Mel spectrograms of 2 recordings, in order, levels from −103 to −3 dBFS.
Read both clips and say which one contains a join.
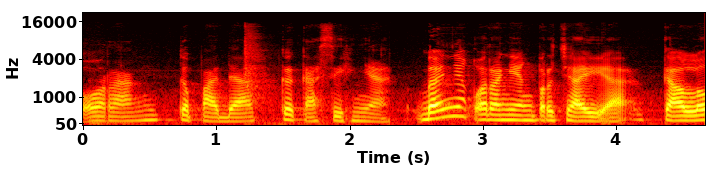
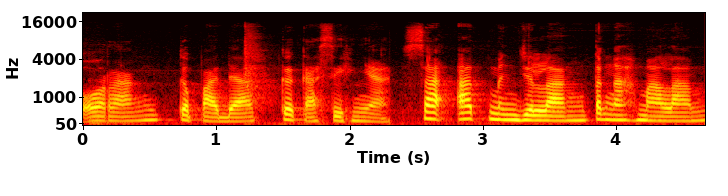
first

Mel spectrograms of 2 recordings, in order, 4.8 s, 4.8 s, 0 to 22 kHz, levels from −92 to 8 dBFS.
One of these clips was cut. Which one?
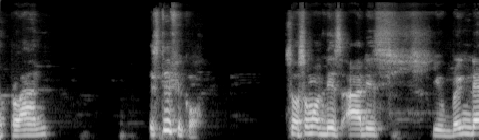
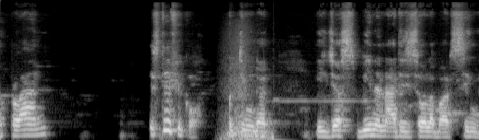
second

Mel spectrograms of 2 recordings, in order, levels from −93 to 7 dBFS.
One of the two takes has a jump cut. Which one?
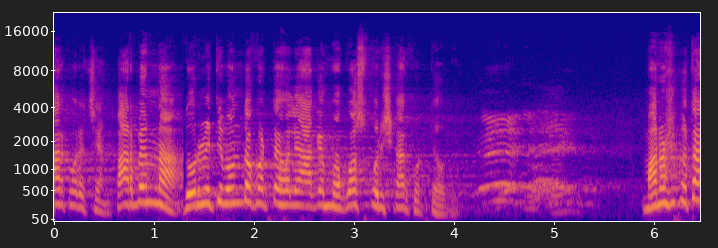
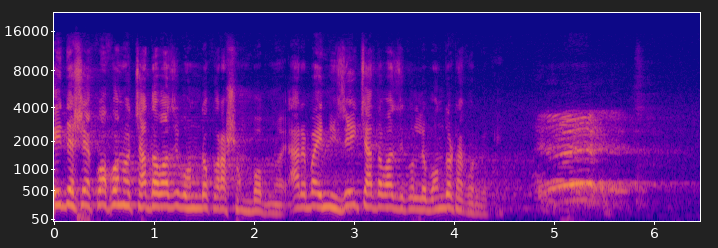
first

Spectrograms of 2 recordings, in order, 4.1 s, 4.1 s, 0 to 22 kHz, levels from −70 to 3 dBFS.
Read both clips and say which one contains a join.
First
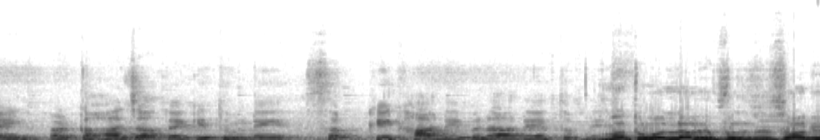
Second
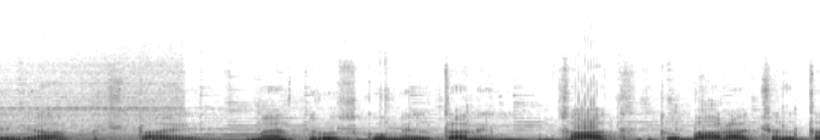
second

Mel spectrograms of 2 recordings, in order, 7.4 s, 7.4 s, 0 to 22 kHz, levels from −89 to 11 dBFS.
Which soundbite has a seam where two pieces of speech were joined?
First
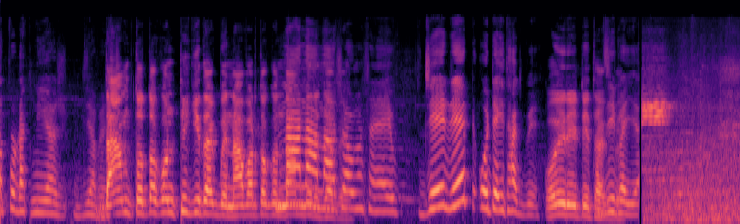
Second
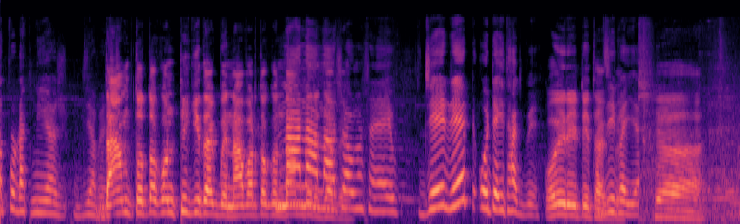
second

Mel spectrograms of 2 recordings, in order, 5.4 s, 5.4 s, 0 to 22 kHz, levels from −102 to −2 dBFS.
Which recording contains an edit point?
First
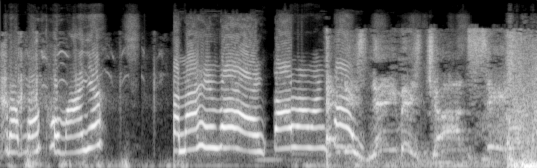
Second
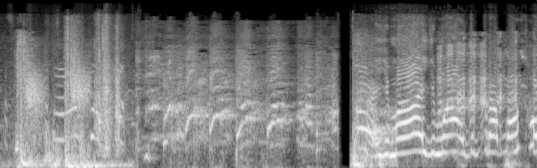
first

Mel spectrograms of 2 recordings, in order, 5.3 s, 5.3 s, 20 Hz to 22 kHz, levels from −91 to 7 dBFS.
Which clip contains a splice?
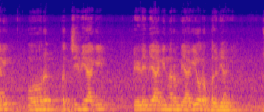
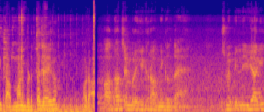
second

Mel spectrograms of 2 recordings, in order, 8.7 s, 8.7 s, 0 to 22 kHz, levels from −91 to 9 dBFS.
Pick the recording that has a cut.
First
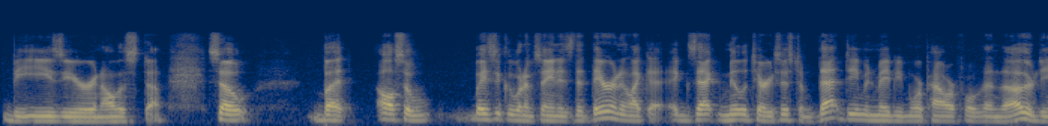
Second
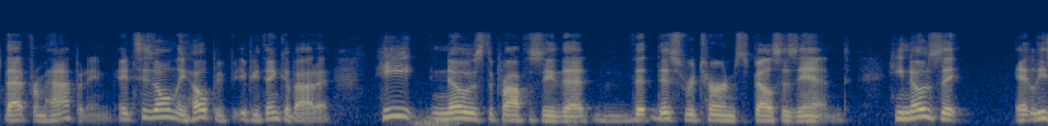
first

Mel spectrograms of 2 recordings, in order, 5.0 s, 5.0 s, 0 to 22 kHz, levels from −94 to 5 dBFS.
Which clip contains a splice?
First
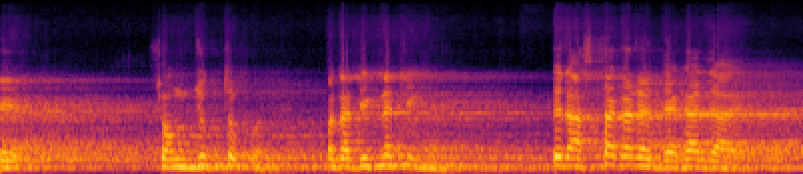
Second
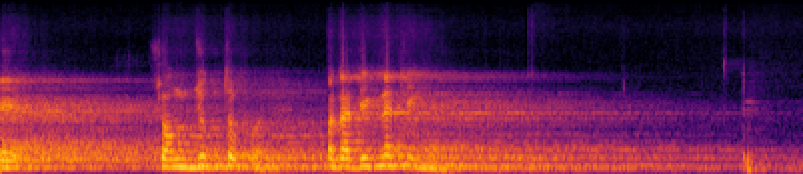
first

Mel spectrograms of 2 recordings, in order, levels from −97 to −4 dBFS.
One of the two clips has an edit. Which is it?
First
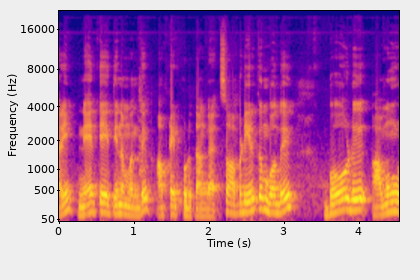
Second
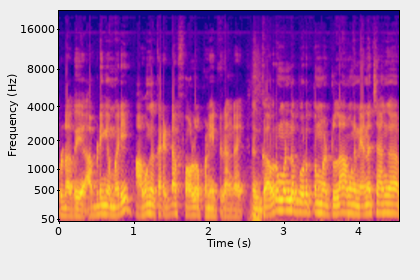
second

